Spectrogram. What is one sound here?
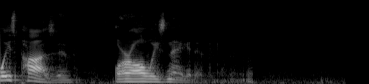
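A man speaks clearly and calmly into a close microphone.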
